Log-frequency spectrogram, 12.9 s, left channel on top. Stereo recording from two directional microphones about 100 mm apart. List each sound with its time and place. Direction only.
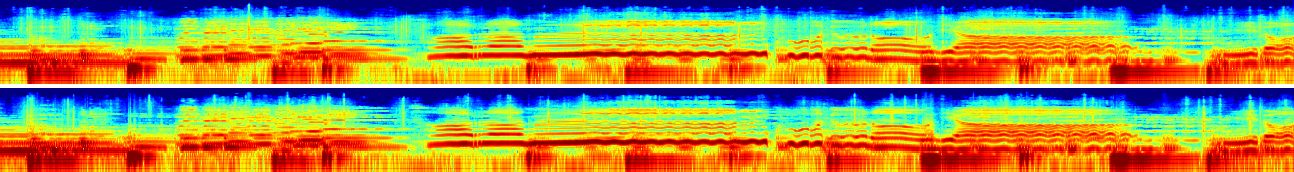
0.0 s music: 15° right (ahead or behind)
12.6 s music: 15° right (ahead or behind)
